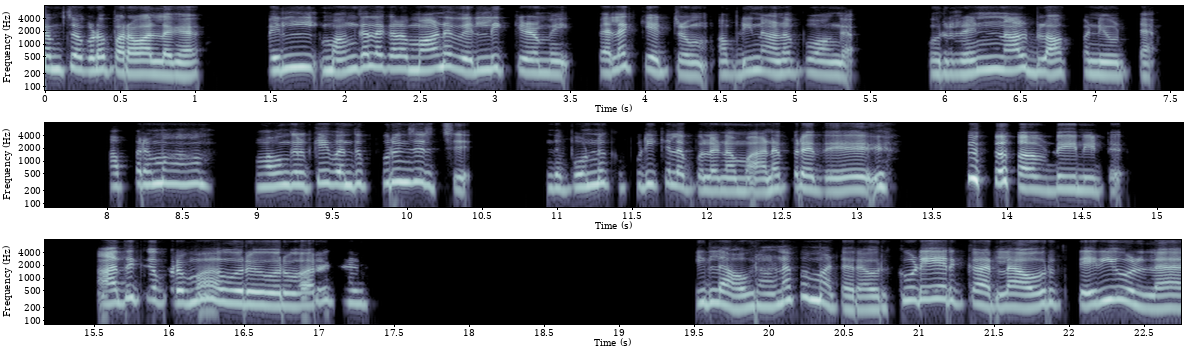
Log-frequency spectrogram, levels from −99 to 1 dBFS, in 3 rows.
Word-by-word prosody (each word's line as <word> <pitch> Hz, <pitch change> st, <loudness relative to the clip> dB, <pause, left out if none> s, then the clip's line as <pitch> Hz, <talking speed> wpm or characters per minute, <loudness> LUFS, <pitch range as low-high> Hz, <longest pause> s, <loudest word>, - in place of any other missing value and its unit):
அனுப்பிச்சா 255 Hz, 0 st, +2 dB
கூட 245 Hz, +1 st, +3 dB
பரவால்லங்க. 200 Hz, -3 st, +4 dB, 0.6 s
வெள் 265 Hz, +4 st, +2 dB, 0.2 s
"மங்களகரமான 260 Hz, +1 st, +2 dB
வெள்ளிக்கிழமை. 225 Hz, -4 st, 0 dB, 0.3 s
வெளக்கேற்றவும்." 220 Hz, -6 st, -1 dB
அப்படின்னு 205 Hz, +4 st, -5 dB
அனுப்புவாங்க. 205 Hz, -3 st, -3 dB, 0.6 s
ஒரு 200 Hz, -, -4 dB
2 235 Hz, +5 st, -1 dB
நாள் 245 Hz, +1 st, +2 dB
பிளாக் 200 Hz, -1 st, 0 dB
பண்ணிவுட்டேன். 190 Hz, 0 st, -3 dB, 0.6 s
அப்பறமா, 285 Hz, +4 st, -2 dB, 0.6 s
அவுங்களுக்கே 275 Hz, +2 st, -1 dB
வந்து 275 Hz, +1 st, 0 dB
புரிஞ்சிருச்சு! 320 Hz, -, 0 dB, 0.6 s
இந்த 235 Hz, 0 st, -5 dB
பொண்ணுக்கு 270 Hz, +1 st, -2 dB
புடிக்கல 275 Hz, 0 st, -2 dB
போல 205 Hz, -1 st, 0 dB
நம்ம 200 Hz, 0 st, -3 dB
அனுப்புறது, 220 Hz, -3 st, 0 dB, 1.3 s
அப்படின்னுட்டு. 215 Hz, -2 st, -2 dB, 0.9 s
அதுக்கப்புறமா 280 Hz, -3 st, 0 dB, 0.2 s
ஒரு 245 Hz, -1 st, +4 dB
1 220 Hz, 0 st, +1 dB
வாரம் 280 Hz, -1 st, -2 dB
கழி 255 Hz, -2 st, -6 dB, 2.2 s
இல்ல. 260 Hz, 0 st, -2 dB
அவரு 210 Hz, +4 st, -2 dB
அனுப்ப 300 Hz, +9 st, -1 dB
மாட்டாரு, 190 Hz, -6 st, -3 dB
அவரு 185 Hz, +1 st, -3 dB
கூடயே 310 Hz, +1 st, +5 dB
இருக்காருல்ல! 235 Hz, -7 st, 0 dB
அவருக்கு 240 Hz, +3 st, -3 dB
தெரியும்ல! 250 Hz, -6 st, +2 dB
240 Hz, 105 wpm, -23 LUFS, 210-270 Hz, 2.2 s, கூடயே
